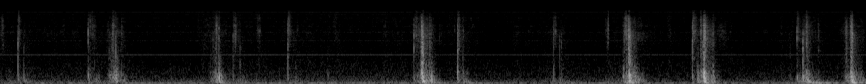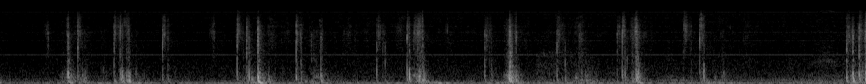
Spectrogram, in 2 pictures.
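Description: Straight sword (jian) cutting through the air in a series of quick swishes at irregular intervals, loudest about six to seven seconds in.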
